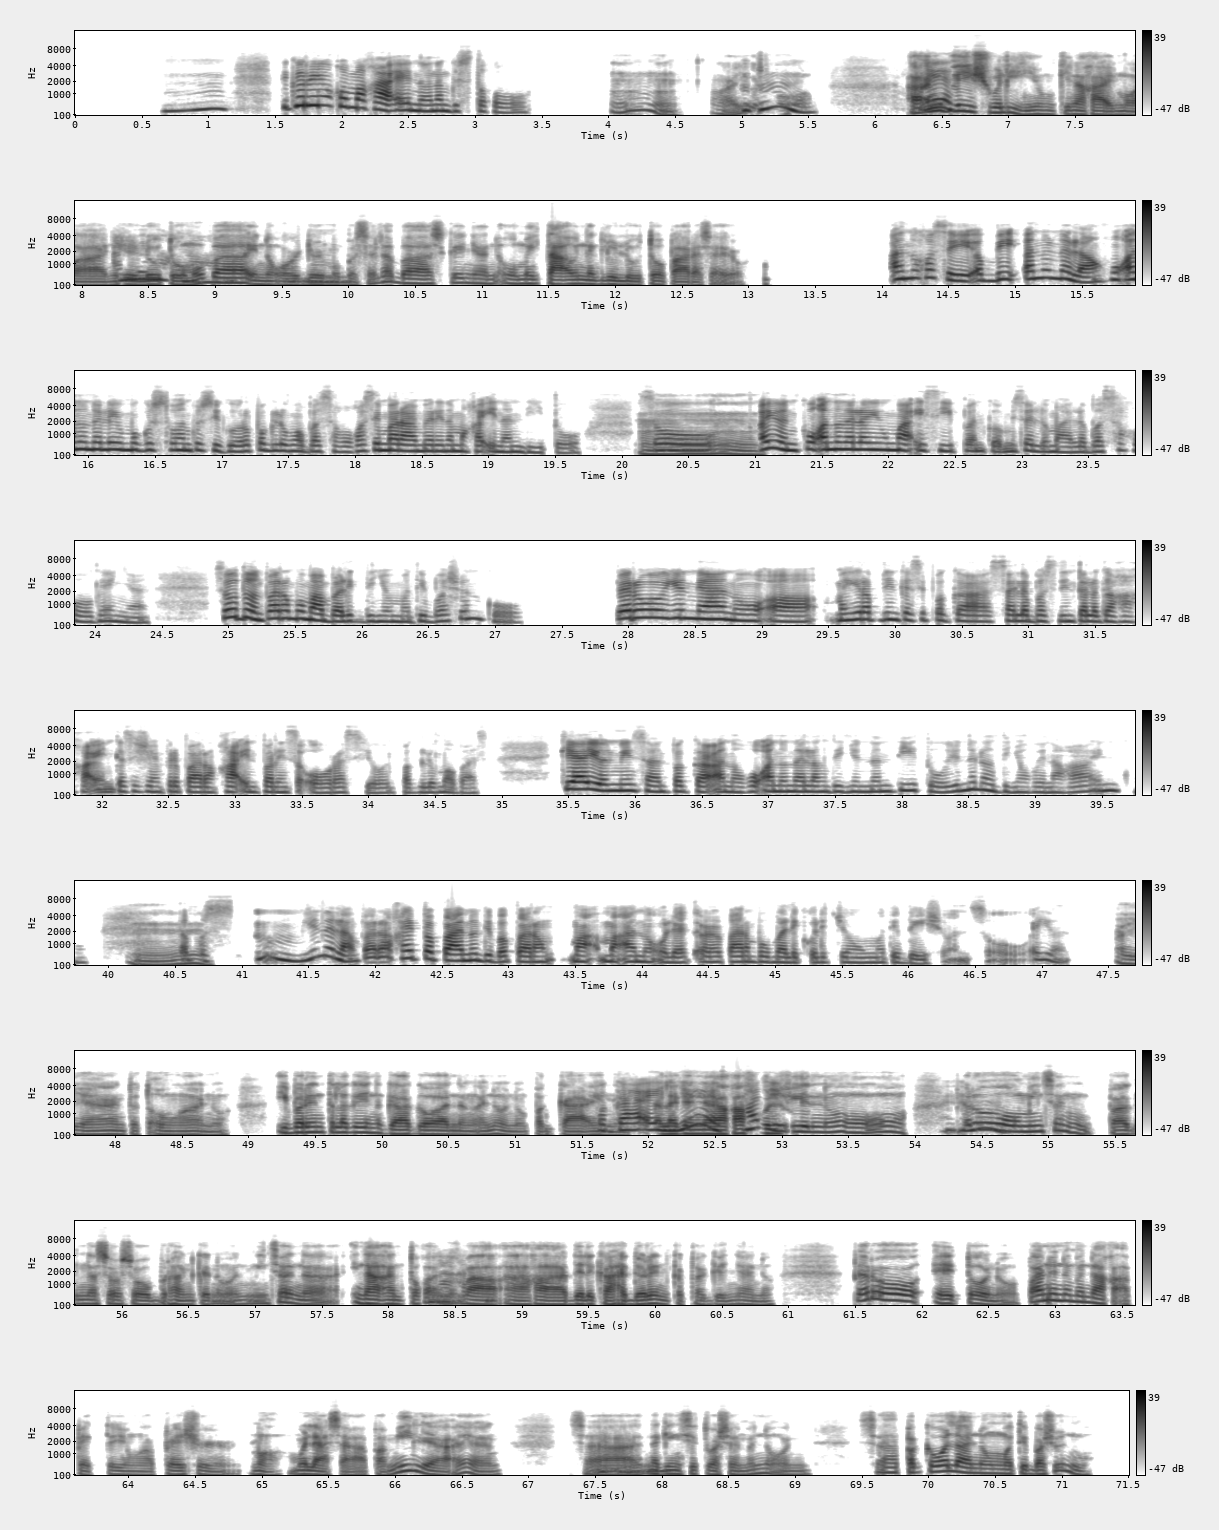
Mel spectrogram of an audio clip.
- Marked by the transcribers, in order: other background noise
- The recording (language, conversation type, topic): Filipino, podcast, Ano ang ginagawa mo kapag nawawala ang motibasyon mo?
